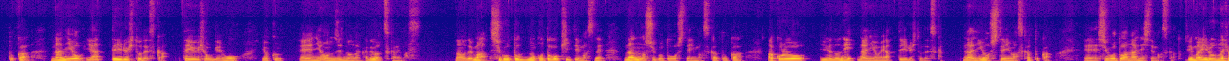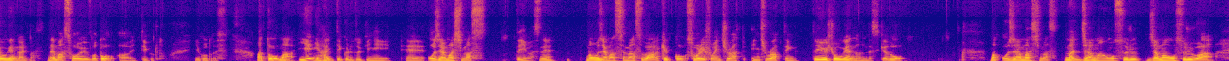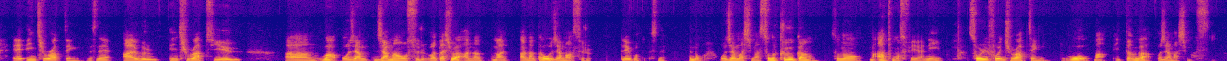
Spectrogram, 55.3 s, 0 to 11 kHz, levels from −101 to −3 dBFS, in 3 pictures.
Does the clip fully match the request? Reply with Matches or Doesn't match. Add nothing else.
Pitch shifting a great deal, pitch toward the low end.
Matches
